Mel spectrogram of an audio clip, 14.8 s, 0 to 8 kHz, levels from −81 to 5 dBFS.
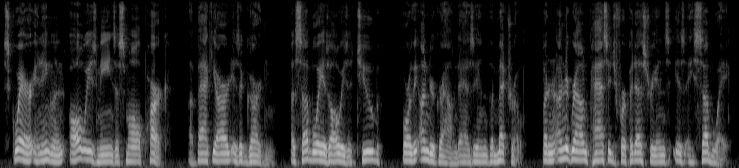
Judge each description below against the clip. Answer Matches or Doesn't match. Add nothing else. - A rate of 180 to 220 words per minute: Doesn't match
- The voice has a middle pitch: Doesn't match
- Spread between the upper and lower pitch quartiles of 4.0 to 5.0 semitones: Doesn't match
